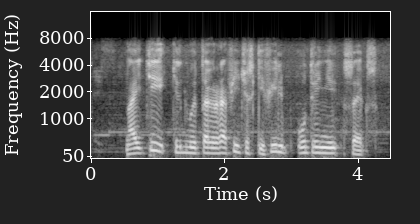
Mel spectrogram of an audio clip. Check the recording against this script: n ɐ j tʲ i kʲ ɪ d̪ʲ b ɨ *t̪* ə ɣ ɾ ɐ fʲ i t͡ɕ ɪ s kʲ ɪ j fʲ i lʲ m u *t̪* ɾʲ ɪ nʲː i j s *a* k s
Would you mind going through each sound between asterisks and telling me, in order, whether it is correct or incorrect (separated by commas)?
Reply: correct, correct, incorrect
